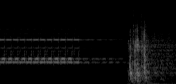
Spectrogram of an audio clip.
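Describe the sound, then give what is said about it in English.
A telephone rings with a rapid trilling bell, two steady tones warbling for under a second, then stops; a brief clatter follows, like the handset being picked up. “The phone rings, and it's my brother.”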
